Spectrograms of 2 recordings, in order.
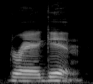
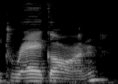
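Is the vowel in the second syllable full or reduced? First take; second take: reduced; full. First: The second syllable has a reduced 'in' vowel. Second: The second syllable has a full 'on' vowel. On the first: The speaker calls it right. "it sounds like drag in" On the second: The speaker calls it wrong. "we don't say drag on"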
